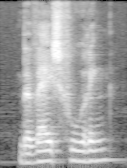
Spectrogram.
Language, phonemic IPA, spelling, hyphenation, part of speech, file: Dutch, /bəˈʋɛi̯sˌfuː.rɪŋ/, bewijsvoering, be‧wijs‧voe‧ring, noun, Nl-bewijsvoering.ogg
- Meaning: the argumentation applied to prove or plead a case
